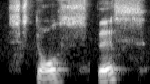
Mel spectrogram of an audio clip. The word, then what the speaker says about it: Stoltzfus: But anyway, next fight we got Bruno Ferreira versus Dustin Stoltzfus.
